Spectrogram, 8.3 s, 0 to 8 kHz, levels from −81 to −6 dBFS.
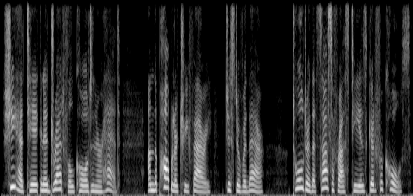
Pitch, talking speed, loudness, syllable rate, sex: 245 Hz, 190 wpm, -21 LUFS, 5.0 syllables/s, female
